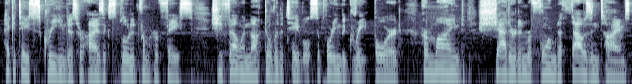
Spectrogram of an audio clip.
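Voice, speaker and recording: A man narrates grim fantasy lore in a medium-pitched voice. His delivery is solemn and portentous, clearly scripted and dramatic. Faint music plays behind him. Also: fairly even intonation, a little slow, few pauses. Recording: background music under the voice.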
